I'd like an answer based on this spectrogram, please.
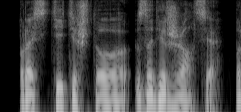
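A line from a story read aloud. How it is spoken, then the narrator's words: Very courteous tone. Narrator (Russian): произнес он самым учтивейшим тоном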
